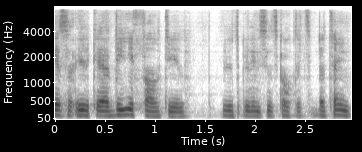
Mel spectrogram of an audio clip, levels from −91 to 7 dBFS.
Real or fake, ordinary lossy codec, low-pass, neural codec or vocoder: fake; none; 7.2 kHz; codec, 24 kHz, 1 kbps, SNAC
